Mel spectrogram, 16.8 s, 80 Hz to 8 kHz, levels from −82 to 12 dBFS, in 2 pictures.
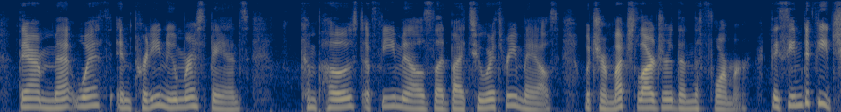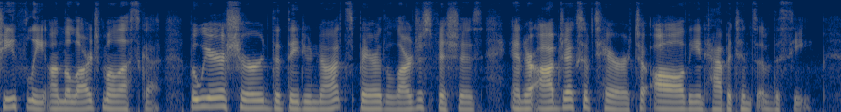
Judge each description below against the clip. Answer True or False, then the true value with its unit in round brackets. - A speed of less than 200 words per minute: False (205 wpm)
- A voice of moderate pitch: True (150 Hz)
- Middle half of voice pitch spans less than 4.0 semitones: True (3.2 semitones)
